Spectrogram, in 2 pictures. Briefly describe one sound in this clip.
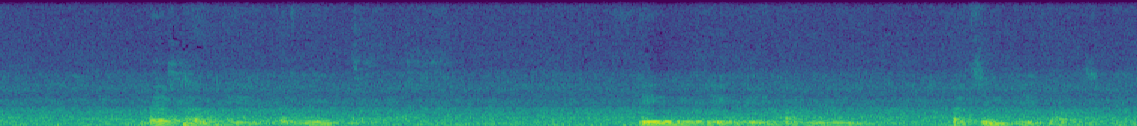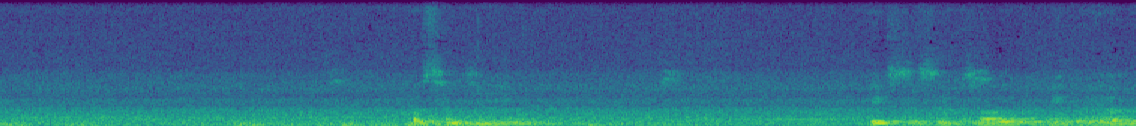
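A middle-aged man sings in slow, drawn-out phrases through a microphone.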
